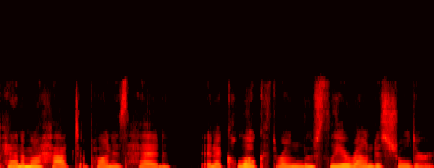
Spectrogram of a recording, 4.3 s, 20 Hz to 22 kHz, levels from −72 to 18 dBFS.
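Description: Speech, with no technical faults to be heard.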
